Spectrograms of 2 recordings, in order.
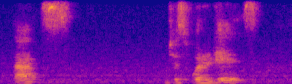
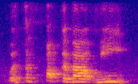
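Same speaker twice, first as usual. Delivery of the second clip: loud, raised-pitch outburst of grievance; angry venting; 6 semitones higher, 8 dB louder than usual. Retold or imitated. Mourner venting alone in the shower, angry outburst. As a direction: throw it out loud, demanding to be counted.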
